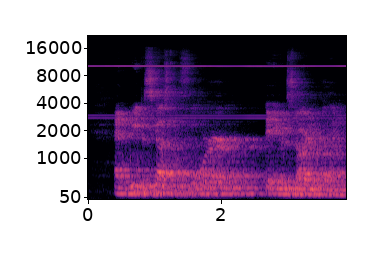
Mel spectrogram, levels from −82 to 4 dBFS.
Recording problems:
room echo; strong; dies away in 2.6 s
off-mic speech; far
echo of what is said; noticeable; throughout; 500 ms later, 20 dB below the speech
high-pitched whine; noticeable; throughout; 10 kHz, 10 dB below the speech

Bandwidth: 16.5 kHz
